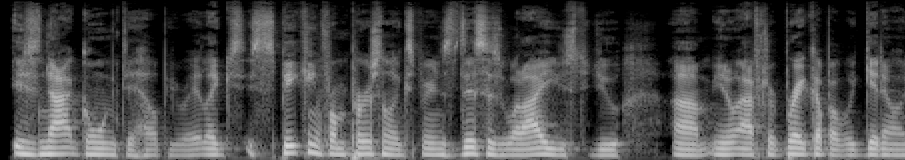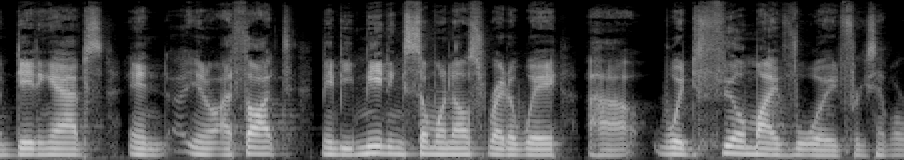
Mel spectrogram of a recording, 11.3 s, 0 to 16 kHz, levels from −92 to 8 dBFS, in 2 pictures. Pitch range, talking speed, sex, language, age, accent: 130-150 Hz, 260 wpm, male, English, 20-39, American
